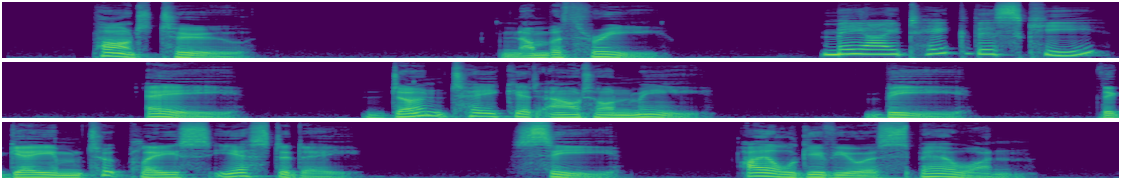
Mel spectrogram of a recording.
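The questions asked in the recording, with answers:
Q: May I take this key?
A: C: I'll give you a spare one.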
